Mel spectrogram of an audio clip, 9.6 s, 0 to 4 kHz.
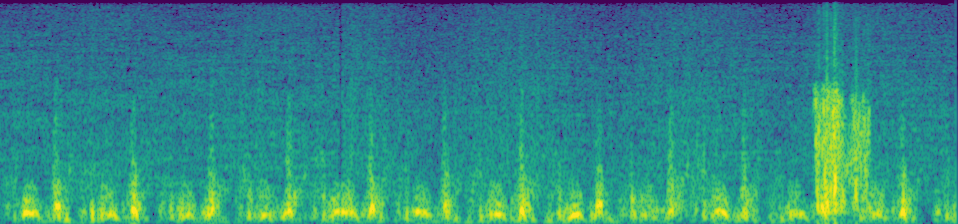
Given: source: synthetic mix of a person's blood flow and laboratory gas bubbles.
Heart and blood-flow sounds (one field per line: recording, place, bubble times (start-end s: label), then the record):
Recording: Doppler ultrasound of blood flow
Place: precordium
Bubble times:
8.14-8.73 s: bubbles
From the record:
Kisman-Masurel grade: 213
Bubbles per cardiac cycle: several, 3 to 8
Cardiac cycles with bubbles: 1 to 10%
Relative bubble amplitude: loud (0.450 to 0.775)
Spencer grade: 1 (occasional bubble signal discernible with the cardiac motion signal, with majority of cardiac periods free of bubbles)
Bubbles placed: anywhere in the cardiac cycle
